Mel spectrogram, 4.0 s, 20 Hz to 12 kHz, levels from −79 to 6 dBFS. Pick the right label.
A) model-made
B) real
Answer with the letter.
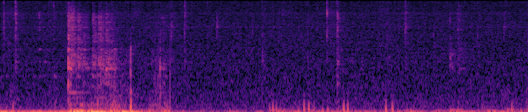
B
